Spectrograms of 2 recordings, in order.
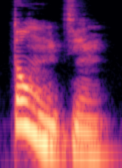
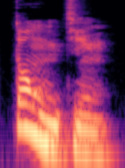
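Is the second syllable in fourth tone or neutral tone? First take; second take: neutral tone; neutral tone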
